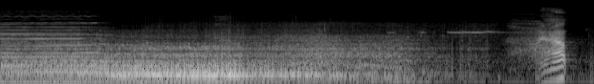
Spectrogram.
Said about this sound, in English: Tom Stevens and Helen Benson drive up to the boarding house after their picnic, quite unaware of the dark squad car parked at the curb a few feet ahead.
